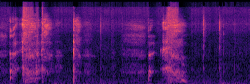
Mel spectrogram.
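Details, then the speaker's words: An adult podcast host having a recurring coughing spell while talking, apologizing for coughing repeatedly; cough. "I'm sorry people, I'm having a coughing situation again. It's just the fact that I don't know how often that I keep coughing."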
